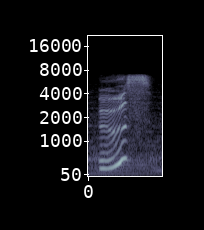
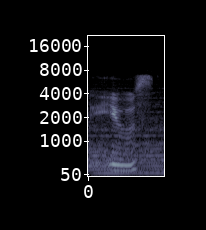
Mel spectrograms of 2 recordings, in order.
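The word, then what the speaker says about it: Iuz: the last book is concerning the demigod Ooze and its minions. Ooze. It's I-U-Z. You tell me. I'm going Ooze, with got it. Ooze. I'm That's saying fine. the I is silent.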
